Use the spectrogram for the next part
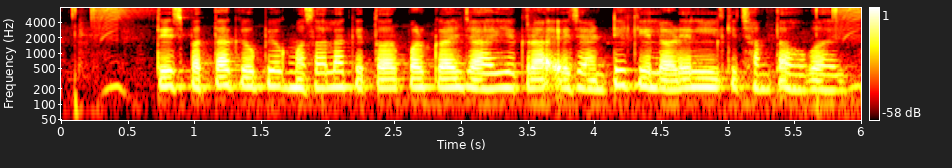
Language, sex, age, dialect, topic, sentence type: Magahi, male, 18-24, Western, agriculture, statement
